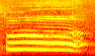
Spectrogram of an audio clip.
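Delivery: a high pinched grunt of struggle; mock strained cry; strained groan. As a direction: squeeze out a pained ugh. Being pulled apart in dream.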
